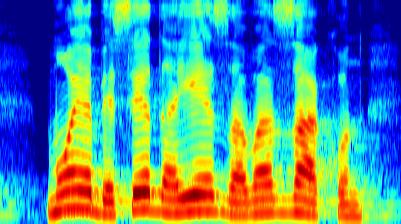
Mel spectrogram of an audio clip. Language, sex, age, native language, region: Slovenian, female, 50-59, Slovenian, Savinja region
